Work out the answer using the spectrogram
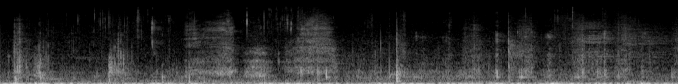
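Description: Close-miked chewing and wet mouth smacking of someone eating rice mixed with curry by hand, a steady run of small irregular clicks and smacks.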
